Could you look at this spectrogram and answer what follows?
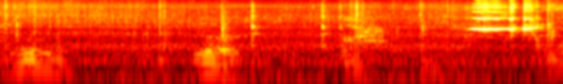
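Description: Crinkling and rustling of plastic bags and food packaging being handled, with scattered small clicks and two short hums. Near the end comes a brief high-pitched tone, the loudest sound.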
